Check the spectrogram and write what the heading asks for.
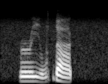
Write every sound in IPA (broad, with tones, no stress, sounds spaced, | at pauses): ɹ i˨˩˦ w ɗ a˨˩ k̚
